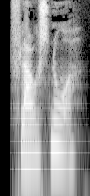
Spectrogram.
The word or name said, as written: flagsnor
